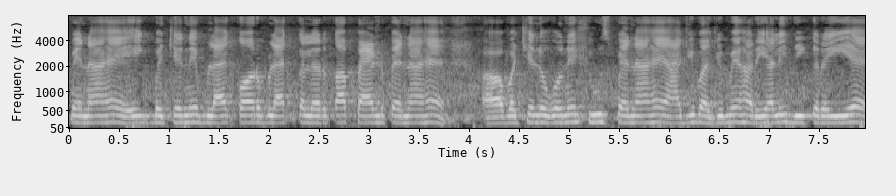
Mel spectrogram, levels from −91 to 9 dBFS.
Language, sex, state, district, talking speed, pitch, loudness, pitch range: Hindi, female, Uttar Pradesh, Jyotiba Phule Nagar, 190 wpm, 180 Hz, -14 LUFS, 175-190 Hz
